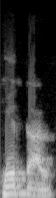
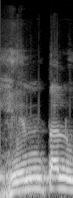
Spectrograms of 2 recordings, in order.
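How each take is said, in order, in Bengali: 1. ট-এর আগে কোনো ন-ধ্বনি আসে না। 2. ট-এর আগে একটি ন-ধ্বনি আসে। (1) "ওটা হচ্ছে হেতাল" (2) "কেউ কিন্তু হেনতাল উচ্চারণ করবে না"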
